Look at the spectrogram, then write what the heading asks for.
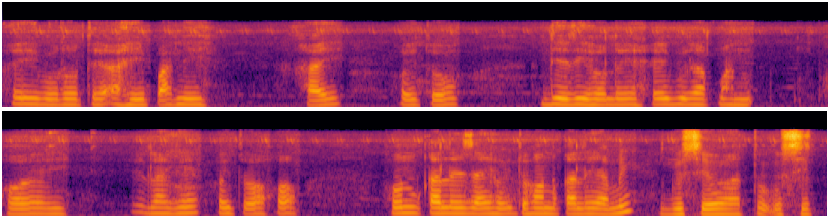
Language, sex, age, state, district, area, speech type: Assamese, female, 45-60, Assam, Udalguri, rural, spontaneous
